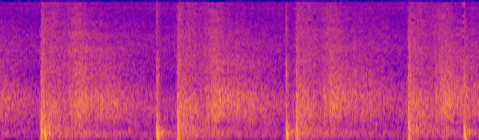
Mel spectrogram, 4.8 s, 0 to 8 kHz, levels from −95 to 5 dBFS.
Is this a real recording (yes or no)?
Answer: yes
